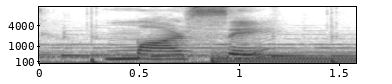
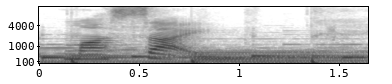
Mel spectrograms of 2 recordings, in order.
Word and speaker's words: Marseille: इसे आप दोनों तरह से कह सकते हैं, या तो आप इसे मार्से कह सकते हैं या तो आप इसे मार्साई भी कह सकते हैं। ये दोनों ही प्रोनाउंसिएशन सही है।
